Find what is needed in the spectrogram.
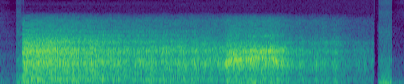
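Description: Doorbell camera recording played back with its gain turned up: a loud, steady hiss of background noise, with a faint scream, taken for a woman screaming the name Bella, rising out of it for under a second about two and a half seconds in.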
